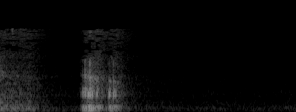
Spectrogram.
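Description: Near silence, broken a little over half a second in by one short, quiet vocal sound from a man, a brief grunt-like hesitation sound.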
